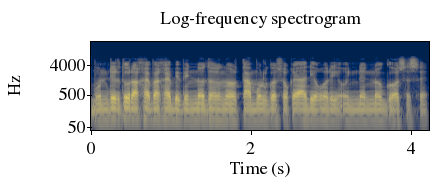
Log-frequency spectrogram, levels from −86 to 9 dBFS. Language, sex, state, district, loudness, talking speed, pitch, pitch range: Assamese, male, Assam, Kamrup Metropolitan, -18 LUFS, 170 wpm, 95 Hz, 90-95 Hz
